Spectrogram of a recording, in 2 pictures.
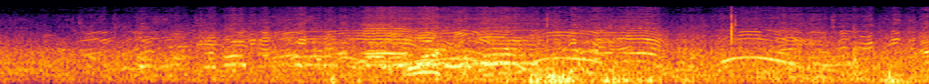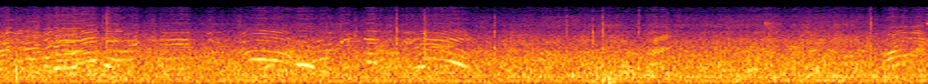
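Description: A crowd of spectators cheers and shouts from a distance, outdoors.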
